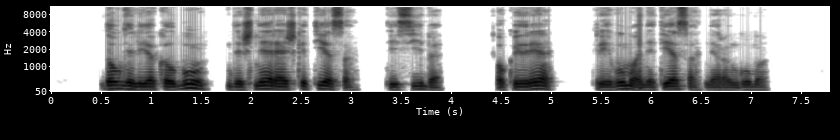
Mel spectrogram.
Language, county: Lithuanian, Alytus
